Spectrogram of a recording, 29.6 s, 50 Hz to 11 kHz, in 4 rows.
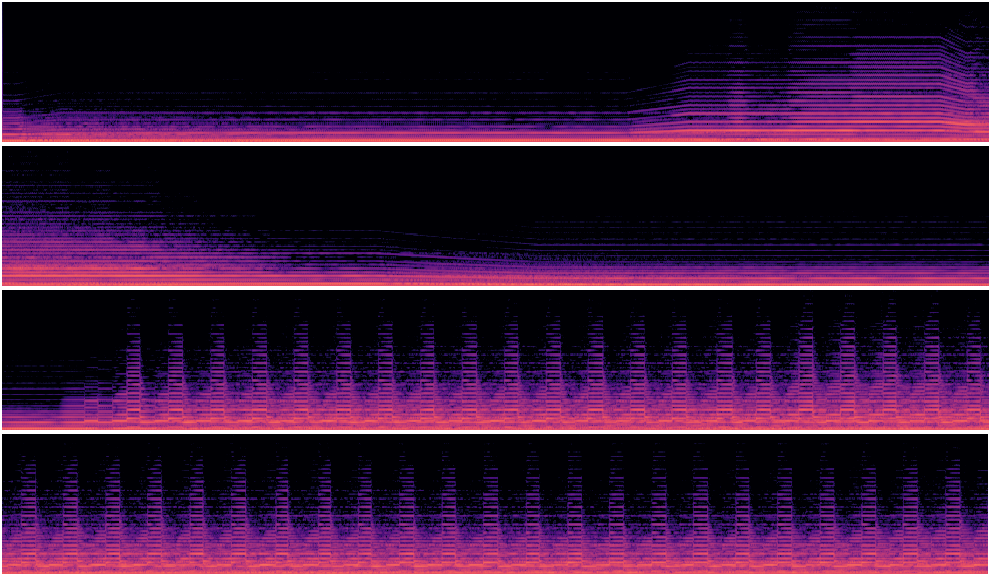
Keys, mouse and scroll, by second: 4.2 double click.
